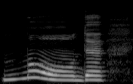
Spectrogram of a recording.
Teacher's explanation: And finally, you have monde, which has on, the O-N combination, where you start with a closed O and you nasalize into on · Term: nasalized vowels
